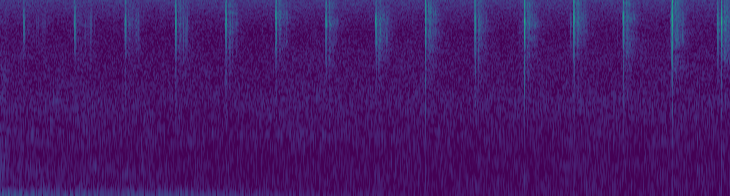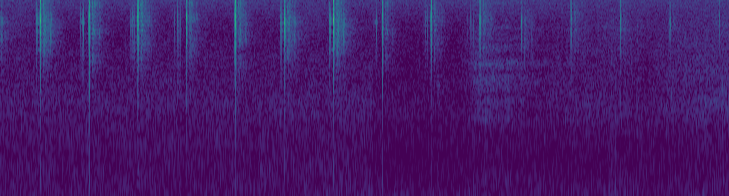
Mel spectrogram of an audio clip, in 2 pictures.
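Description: Newton's cradle in motion: its steel balls clicking against each other in a faint, even rhythm of about three clicks a second.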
